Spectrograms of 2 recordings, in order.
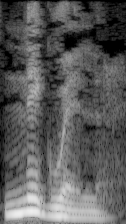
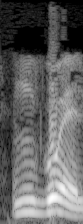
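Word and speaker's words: Ngwel: Eta Neguel. Nguel, oui. Nguel, pardon, excusez-moi. Ça s'écrit N'-G-W-E-L.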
